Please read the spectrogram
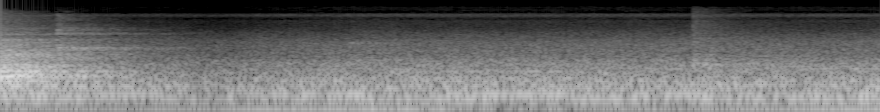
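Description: Steady low background hum with faint hiss, and one faint click about three and a half seconds in.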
